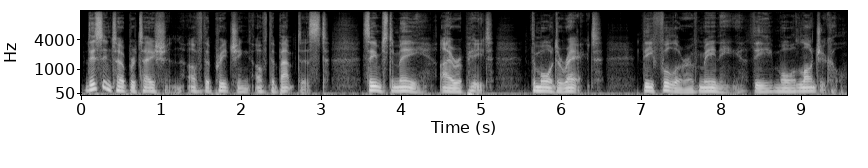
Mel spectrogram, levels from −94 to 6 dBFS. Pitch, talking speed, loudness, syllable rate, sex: 95 Hz, 145 wpm, -20 LUFS, 4.5 syllables/s, male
